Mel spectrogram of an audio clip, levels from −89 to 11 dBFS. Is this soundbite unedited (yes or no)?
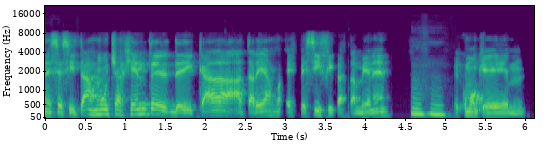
yes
